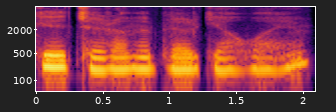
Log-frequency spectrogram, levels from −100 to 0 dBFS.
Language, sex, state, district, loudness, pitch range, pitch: Hindi, female, Arunachal Pradesh, Longding, -18 LUFS, 190-215 Hz, 195 Hz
